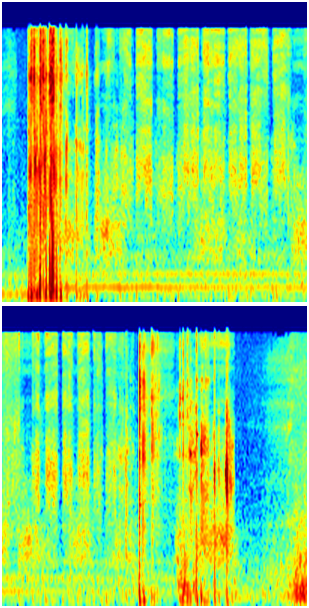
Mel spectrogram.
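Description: Aerosol lacquer spray can spraying a finish coat onto a wooden marquetry panel: a short burst of spray about half a second in and two more shortly after the middle, with a faint low steady hum between.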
